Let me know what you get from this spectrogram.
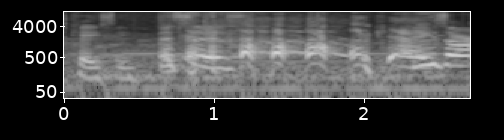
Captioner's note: laughing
